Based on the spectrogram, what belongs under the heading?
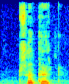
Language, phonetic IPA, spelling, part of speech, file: Polish, [ˈpʃɛtark], przetarg, noun, LL-Q809 (pol)-przetarg.wav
